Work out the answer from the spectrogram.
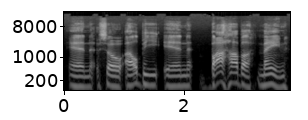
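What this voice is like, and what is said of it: Weak attempt at Maine accent. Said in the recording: “I can't do that accent, but I'll be in Bar Harbor, Maine”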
